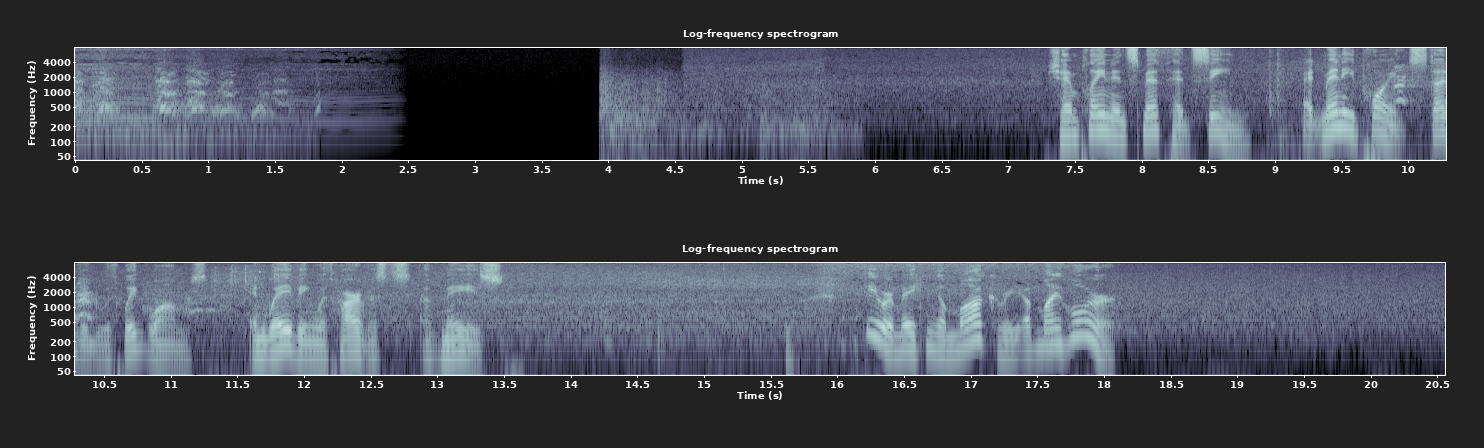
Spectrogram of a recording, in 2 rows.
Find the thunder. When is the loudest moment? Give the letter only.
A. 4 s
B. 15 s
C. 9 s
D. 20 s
A.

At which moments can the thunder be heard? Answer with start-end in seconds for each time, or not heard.
3.9-6.0.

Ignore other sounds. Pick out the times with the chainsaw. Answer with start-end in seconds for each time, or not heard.
0.0-2.5.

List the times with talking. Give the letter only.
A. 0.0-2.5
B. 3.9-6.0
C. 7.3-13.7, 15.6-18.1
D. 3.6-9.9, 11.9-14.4
C.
